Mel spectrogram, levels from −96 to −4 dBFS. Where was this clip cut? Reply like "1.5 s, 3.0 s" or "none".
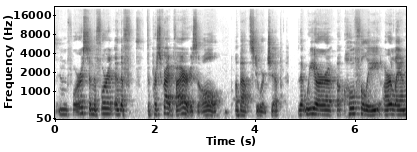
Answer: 4.7 s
